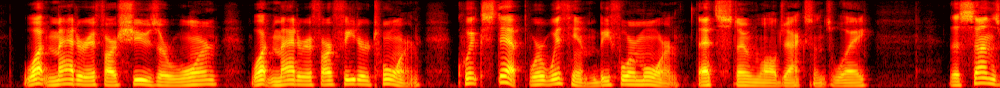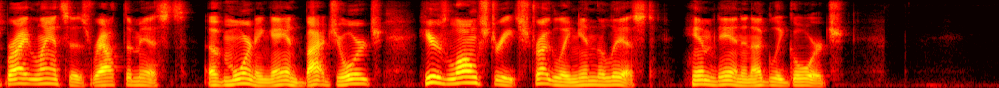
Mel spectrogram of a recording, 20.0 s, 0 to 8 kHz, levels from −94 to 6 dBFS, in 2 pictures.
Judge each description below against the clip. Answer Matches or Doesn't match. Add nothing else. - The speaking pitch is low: Matches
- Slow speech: Matches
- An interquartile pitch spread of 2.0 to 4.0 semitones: Doesn't match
